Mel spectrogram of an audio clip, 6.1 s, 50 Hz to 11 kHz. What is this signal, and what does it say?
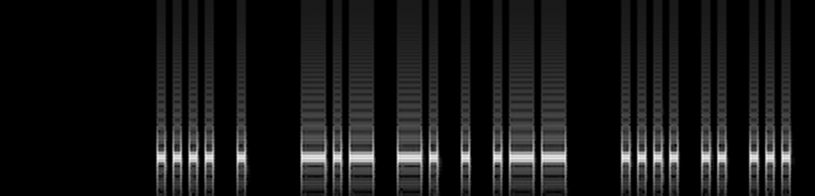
Morse code, heard as a keyed tone, about 20 wpm, 700 Hz. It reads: HE KNEW HIS
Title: All-Age Appropriate Jokes - 20wpm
